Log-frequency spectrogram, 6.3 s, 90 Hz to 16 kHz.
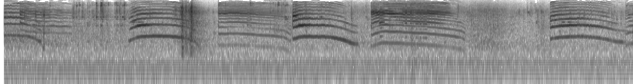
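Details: Two Singapura kitten siblings, born on 25 December, toddling about and exploring together; high, thin meows that arc up then slide downward, about seven in quick succession, some overlapping, over a faint steady hum.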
